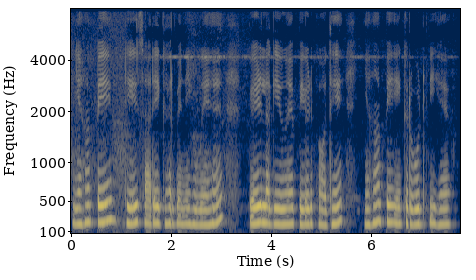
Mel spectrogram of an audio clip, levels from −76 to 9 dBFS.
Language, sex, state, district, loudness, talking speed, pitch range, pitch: Hindi, female, Jharkhand, Deoghar, -16 LUFS, 155 wpm, 200-220 Hz, 205 Hz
